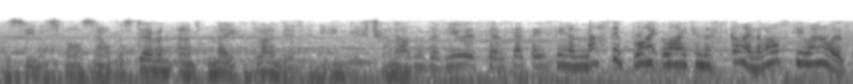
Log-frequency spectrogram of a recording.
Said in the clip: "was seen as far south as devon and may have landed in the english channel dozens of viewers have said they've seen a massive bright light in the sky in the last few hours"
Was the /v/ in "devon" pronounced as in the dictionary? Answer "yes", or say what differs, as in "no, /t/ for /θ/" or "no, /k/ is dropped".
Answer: yes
